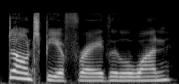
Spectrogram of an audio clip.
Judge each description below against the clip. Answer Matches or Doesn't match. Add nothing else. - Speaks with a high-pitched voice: Matches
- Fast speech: Doesn't match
